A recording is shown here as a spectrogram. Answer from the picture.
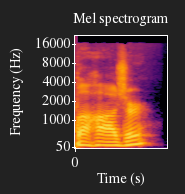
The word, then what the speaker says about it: Buhagiar: Buhagiar.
